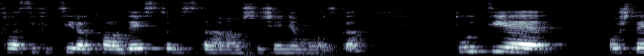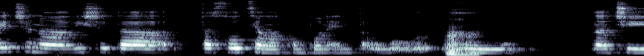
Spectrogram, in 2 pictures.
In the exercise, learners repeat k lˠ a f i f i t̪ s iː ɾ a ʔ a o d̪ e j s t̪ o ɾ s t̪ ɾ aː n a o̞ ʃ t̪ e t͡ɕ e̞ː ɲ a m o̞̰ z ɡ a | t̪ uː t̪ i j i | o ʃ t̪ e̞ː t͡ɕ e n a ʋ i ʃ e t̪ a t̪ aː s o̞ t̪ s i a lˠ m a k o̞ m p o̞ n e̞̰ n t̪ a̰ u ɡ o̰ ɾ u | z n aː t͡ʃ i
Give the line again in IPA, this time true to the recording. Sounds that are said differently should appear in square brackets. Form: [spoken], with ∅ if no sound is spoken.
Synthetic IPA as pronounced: k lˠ a [s] i f i t̪ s iː ɾ a [k] a o d̪ e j s t̪ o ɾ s t̪ ɾ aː n a o̞ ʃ t̪ e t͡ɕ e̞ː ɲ a m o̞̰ z ɡ a | t̪ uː t̪ i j [e] | o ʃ t̪ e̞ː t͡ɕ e n a ʋ i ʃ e t̪ a t̪ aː s o̞ t̪ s i a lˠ [n] a k o̞ m p o̞ n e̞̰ n t̪ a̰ u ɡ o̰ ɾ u | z n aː t͡ʃ i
